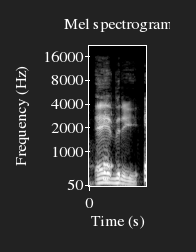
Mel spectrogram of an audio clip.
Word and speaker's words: Edre: I know I say your name wrong. – Oh, Adri.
